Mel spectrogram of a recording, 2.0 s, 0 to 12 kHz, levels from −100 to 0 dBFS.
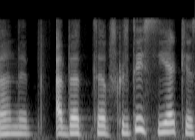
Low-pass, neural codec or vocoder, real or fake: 7.2 kHz; codec, 16 kHz, 1 kbps, FunCodec, trained on LibriTTS, 50 frames a second; fake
